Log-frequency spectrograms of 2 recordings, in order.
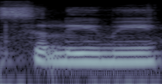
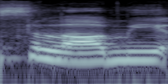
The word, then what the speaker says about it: Sulani: So we are back with our beautiful two ladies in the island of Salumi. I think it's called Salumi. I want to call it salami, but it's definitely not salami.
